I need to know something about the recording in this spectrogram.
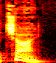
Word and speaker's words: chai: would leave from uh they use the pronunciation t whereas Mandarin Inland they say chai so if you've got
